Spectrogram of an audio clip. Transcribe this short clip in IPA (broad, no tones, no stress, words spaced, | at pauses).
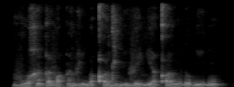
vu χĩqivɒqĩ vimu qʼudibĩ ve ʎeqʼolũɗo ɠĩɓũ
